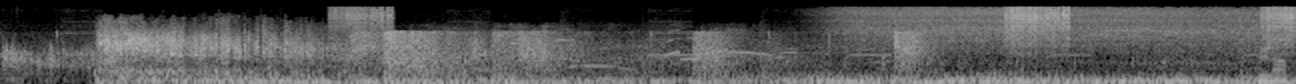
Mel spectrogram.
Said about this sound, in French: explosion qui ruina le compresseur dimensionnel du vaisseau de l'Exode et la violente secousse qui suivit furent accompagnées de plusieurs ruptures de canalisation et d'une surchauffe des calculateurs.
